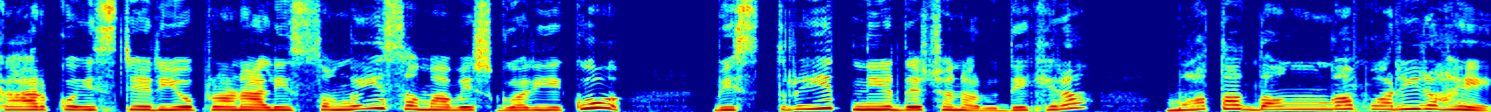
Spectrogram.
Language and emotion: Nepali, surprised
